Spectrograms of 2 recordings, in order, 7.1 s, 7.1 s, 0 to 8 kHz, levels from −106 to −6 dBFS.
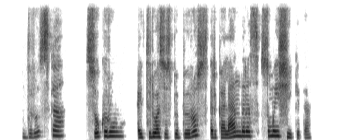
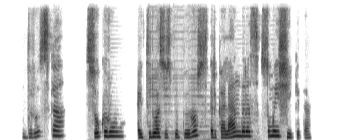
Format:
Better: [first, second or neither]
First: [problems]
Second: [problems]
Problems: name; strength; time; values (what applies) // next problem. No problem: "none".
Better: first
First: none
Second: noise reduction (neural separator model SepFormer DNS4)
